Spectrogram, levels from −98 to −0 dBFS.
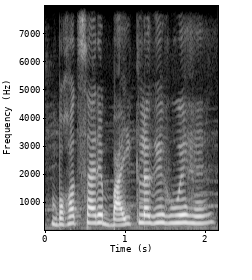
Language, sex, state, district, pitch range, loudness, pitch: Hindi, female, Bihar, Patna, 240-275 Hz, -14 LUFS, 270 Hz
